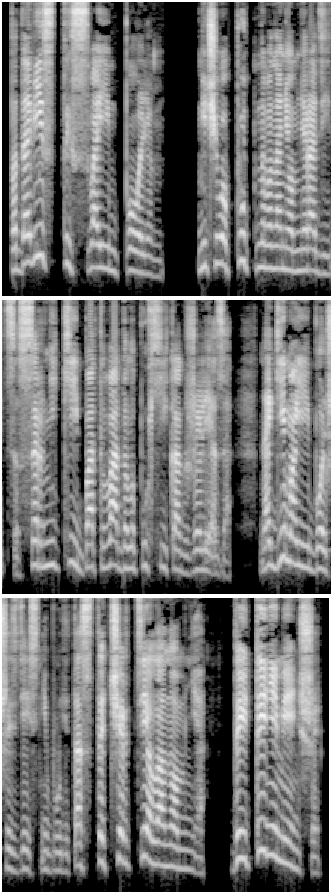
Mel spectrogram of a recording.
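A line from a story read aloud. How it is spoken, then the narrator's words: Furious growl. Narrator (Russian): Рыкнул богарт яростно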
